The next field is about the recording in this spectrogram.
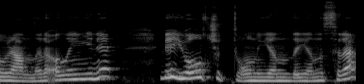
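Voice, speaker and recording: In a very clean recording with a silent background, a woman speaks at a moderate pace, somewhat breathy, with very wide pitch swings. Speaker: fortune teller. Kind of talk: coffee cup reading. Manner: hesitant with fillers.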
